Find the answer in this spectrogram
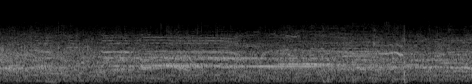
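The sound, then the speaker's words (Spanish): A tennis crowd on Court Philippe Chatrier roars steadily, with many voices shouting "Alcaraz" in drawn-out, pitched calls during Carlos Alcaraz's match against Alexander Zverev, rising above the dense, continuous wash of cheering for the whole stretch. “Bueno, si gritan Alcaraz, Alcaraz, vamos bien.”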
